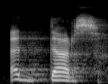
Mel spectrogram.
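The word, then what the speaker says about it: الدرس: Le son de L disparaît et la lettre suivante est doublée avec une shaedda. Regardez là, je vais vous donner un exemple. Adars.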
